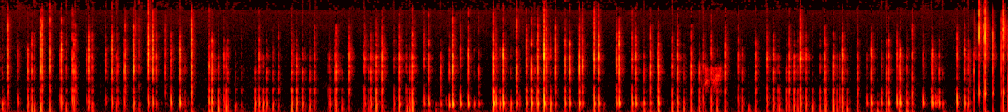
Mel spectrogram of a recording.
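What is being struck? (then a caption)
Hard eyeglass case covered in faux leather. A black Ray-Ban hard eyeglass case, hollow and covered in faux leather, is tapped and scratched with long nails. Dozens of quick, dry, hollow taps sound in an uneven stream with a low, muffled body and almost no ring, mixed with soft scratching.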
